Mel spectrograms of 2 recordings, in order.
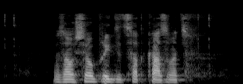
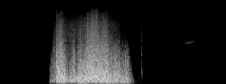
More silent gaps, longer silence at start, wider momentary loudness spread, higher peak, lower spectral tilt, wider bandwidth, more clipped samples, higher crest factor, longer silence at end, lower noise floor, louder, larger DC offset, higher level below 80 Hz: neither; about the same, 0.55 s vs 0.5 s; about the same, 11 LU vs 10 LU; second, -4 dBFS vs 0 dBFS; second, -4.5 dB/octave vs -6.5 dB/octave; second, 11.5 kHz vs 13.5 kHz; neither; first, 24 dB vs 18 dB; second, 0.45 s vs 0.95 s; second, -56 dBFS vs -65 dBFS; second, -26 LUFS vs -16 LUFS; neither; second, -56 dBFS vs -44 dBFS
